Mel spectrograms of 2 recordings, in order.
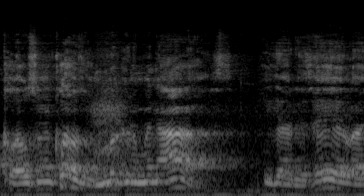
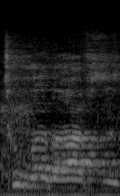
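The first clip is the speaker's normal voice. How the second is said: ordinary delivery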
